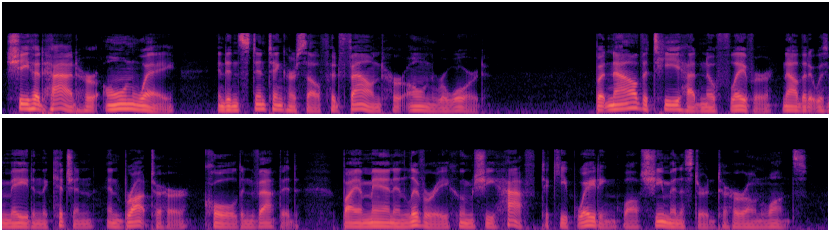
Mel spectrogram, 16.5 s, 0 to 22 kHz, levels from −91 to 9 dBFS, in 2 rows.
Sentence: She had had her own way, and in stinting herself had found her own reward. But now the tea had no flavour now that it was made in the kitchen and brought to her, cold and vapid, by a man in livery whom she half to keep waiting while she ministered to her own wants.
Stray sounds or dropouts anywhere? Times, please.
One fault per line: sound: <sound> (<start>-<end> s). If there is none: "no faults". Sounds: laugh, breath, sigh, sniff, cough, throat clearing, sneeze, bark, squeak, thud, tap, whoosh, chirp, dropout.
no faults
